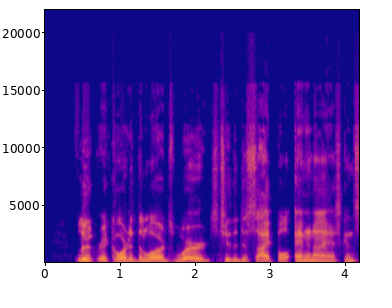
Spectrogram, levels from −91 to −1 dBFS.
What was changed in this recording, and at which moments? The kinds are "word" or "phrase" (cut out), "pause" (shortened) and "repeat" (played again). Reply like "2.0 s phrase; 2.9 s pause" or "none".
none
